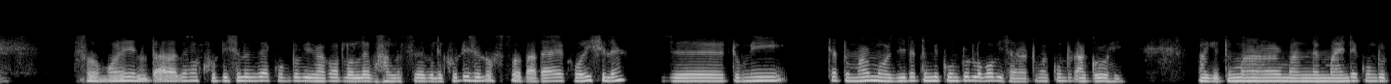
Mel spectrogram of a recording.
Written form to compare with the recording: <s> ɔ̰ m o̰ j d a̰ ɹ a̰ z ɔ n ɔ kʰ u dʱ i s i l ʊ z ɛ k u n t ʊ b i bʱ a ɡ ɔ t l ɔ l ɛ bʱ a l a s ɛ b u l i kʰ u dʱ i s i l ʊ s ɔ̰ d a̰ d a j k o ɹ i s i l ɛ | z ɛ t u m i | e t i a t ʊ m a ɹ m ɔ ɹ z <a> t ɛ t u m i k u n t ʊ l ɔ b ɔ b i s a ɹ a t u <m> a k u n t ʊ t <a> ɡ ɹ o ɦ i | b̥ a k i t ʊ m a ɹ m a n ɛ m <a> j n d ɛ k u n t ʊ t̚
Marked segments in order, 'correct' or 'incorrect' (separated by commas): correct, incorrect, correct, correct, correct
